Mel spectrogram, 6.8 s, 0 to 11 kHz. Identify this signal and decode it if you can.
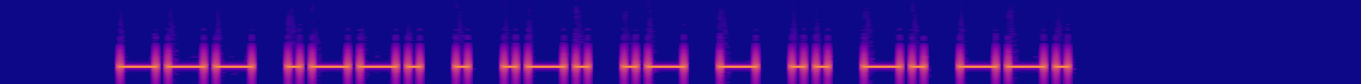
Morse code, heard as a keyed tone, about 20 wpm, 700 Hz. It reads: OPERATING
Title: ING Suffix - Top 100 Words with Base Words 20wpm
